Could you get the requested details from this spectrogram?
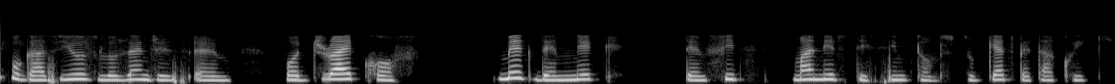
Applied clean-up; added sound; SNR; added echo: none; none; none; none.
